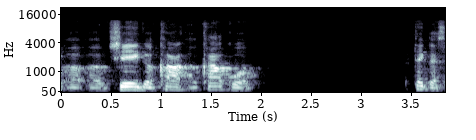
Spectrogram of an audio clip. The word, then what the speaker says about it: Okonkwo: through Initially, I thought the pronunciation was Okonkwo, but it's Okonkwo. So I was just trying to remember which one was the right one, but it's Okonkwo. Chig, we'll just call him Chig.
